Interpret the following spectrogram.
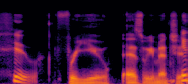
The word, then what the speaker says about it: thou: And thou, T-H-O-U, pronounced thu.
